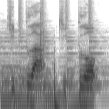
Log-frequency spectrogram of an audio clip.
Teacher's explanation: There's no accent kernel in the word. This word is classified under the first type of pitch accent.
